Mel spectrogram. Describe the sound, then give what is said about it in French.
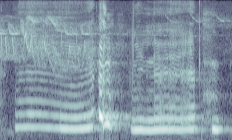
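A single voice imitates the flat, monotone recto tono chanting of the office heard at a Carmel convent: two long sustained sung notes on nearly one pitch, each broken off by a short, catchy hiccup-like gulp, fairly loud. “des, petits hoquets comme ça.”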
